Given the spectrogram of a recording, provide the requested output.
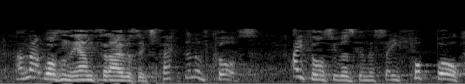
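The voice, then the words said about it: Liverpool accent. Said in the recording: “this isn't a Northern Ireland accent ... where do you think I'm from with an accent like this? And the little boy said, Liverpool. And I said, that's right.”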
